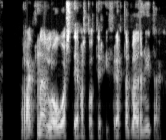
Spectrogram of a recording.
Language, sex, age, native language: Icelandic, male, 30-39, Icelandic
